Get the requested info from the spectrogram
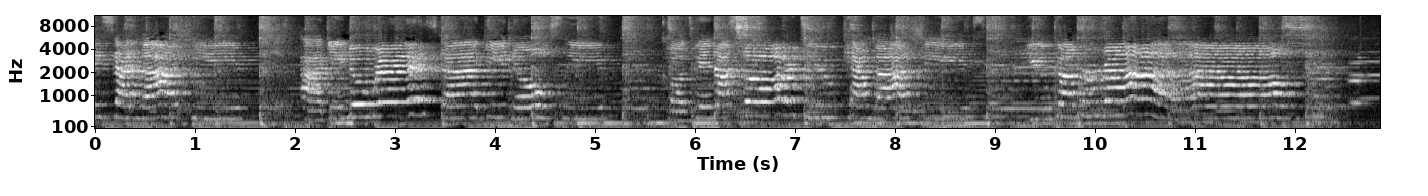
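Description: A young girl singing a song into a handheld microphone over an instrumental accompaniment, with a steady low chordal backing under her melody.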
